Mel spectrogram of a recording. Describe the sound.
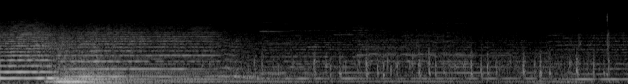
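Horse hooves clip-clop as the animal pulls a carriage, a steady run of light, regular hoofbeats continuing to the end after a brief tonal music passage at the start, with no voices.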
